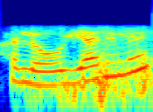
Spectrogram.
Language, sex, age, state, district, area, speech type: Kannada, female, 18-30, Karnataka, Kodagu, rural, conversation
